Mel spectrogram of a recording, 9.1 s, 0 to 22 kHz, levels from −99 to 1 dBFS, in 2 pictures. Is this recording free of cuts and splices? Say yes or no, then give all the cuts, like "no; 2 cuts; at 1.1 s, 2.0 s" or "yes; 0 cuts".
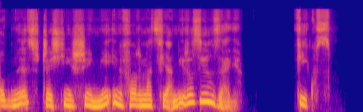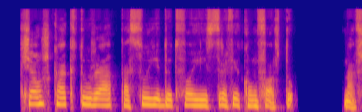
yes; 0 cuts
